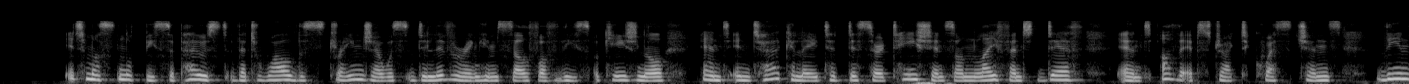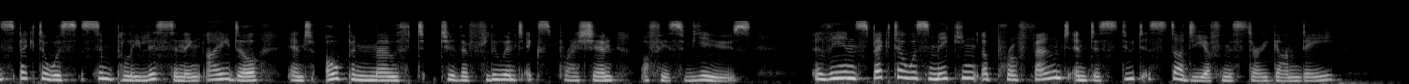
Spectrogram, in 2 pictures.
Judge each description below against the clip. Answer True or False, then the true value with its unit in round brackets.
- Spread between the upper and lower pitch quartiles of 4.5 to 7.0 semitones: False (3.8 semitones)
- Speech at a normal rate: False (120 wpm)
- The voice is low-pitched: False (195 Hz)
